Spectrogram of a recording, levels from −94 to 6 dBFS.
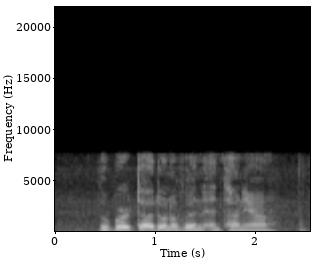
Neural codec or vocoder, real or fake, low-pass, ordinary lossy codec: none; real; none; none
